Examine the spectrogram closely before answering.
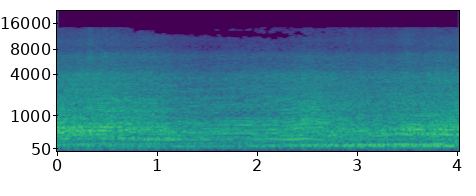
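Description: A pack of dirt-track race cars running hard around the oval, several engines overlapping. The sound eases slightly partway through, then swells again as the cars come through the near turn.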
